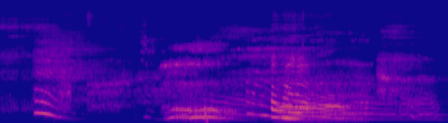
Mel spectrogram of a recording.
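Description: A group of people breathes out loudly together after a deep inhale. Overlapping voiced sighs and groans swell into a sustained, noisy chorus that lingers for several seconds before easing off.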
